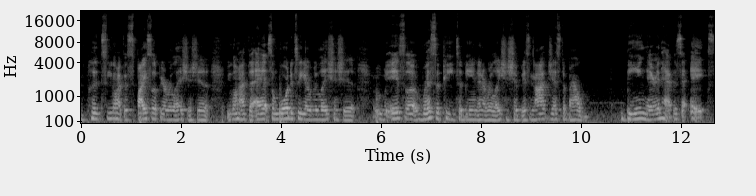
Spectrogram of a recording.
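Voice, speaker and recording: A woman speaks at a moderate pace with a very deep, low pitch and a monotone, flat intonation. Noticeable background noise runs underneath. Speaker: tarot reader. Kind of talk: tarot reading monologue.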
